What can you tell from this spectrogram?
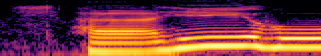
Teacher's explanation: ha itu keluarnya dari pangkal tenggorokan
